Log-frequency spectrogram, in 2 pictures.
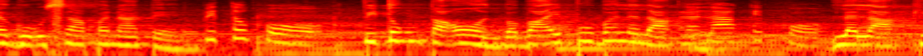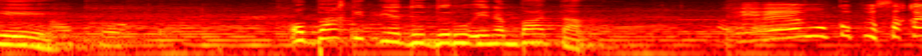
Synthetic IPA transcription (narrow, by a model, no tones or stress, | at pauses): ɐɡuːʔʊsaːpɐnːaːt̪ɪnpɪt̪opo | pɪt̪oŋt̪ɐʔo̞nbɐbaːʔɪpubɐlɐlaːkɛlaːkɛpoʔlɐlaːkɛʔoːpoʔ | ʔo̞baːkɪt̪̚ɲad̪ud̪ʊɾuːʔɪnɐŋbaːt̪ɐ̰ʔ | ʔʔwɐɡ̚koposɐkɐ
